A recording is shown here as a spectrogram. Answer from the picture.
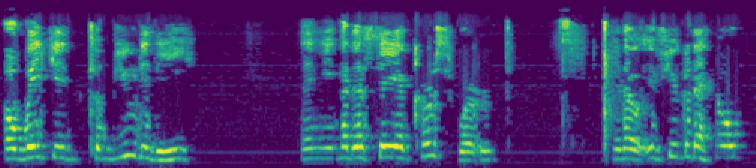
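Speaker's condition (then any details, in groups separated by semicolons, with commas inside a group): Spastic cerebral palsy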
